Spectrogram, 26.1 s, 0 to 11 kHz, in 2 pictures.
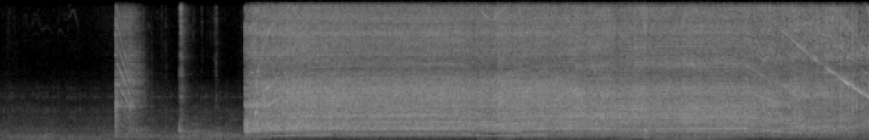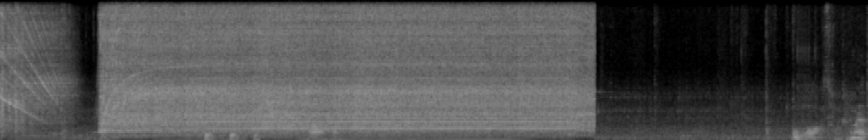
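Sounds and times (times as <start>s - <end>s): electric drill whining: 1.7s - 2.2s, 3.7s - 22.0s
drill bit grinding glass and metal: 3.7s - 22.0s.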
